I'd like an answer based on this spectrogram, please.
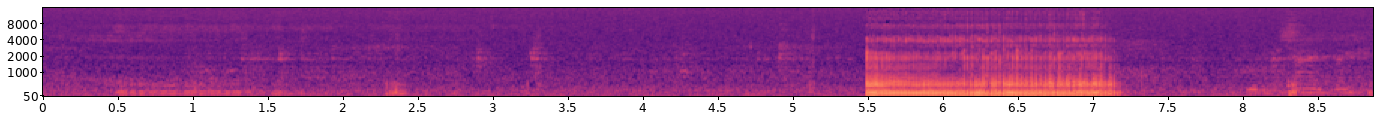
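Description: Soft low snoring at first, then one loud, buzzing, rattling snore lasting over a second. Dog snoring.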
